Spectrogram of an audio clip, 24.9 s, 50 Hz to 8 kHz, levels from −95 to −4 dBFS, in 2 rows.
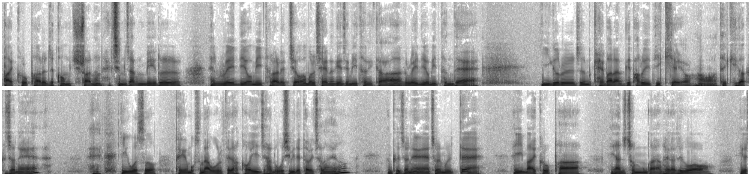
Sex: male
